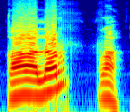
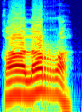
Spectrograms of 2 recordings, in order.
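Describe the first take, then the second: First: "Qala ra" slow and loud, split as qaa-larr, pause, ra; slow syllable-by-syllable "Qala ra" with a gap before "ra"; broken into syllables. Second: "Qala ra" loud and run together as qaa-larr-ra; connected teaching demo of "Qala ra"; syllables joined. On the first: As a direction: hold the R, then give "ra" separately. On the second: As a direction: link "Qala ra" through a doubled R without a gap. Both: Shown as a demonstration. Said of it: "That's what you hear".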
